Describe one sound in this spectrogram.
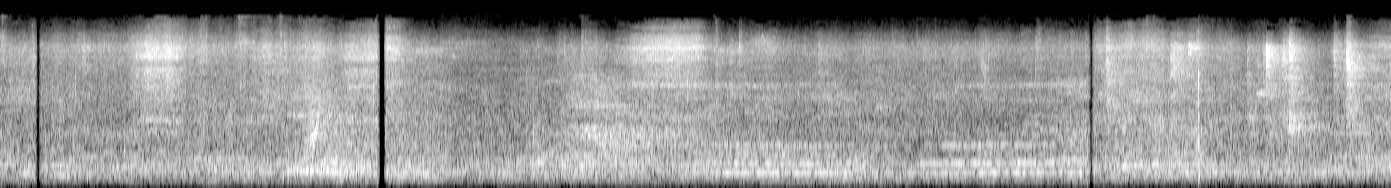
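Visitors' voices murmur in a large echoing hall.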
